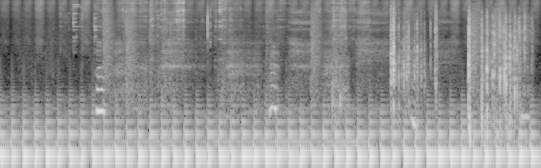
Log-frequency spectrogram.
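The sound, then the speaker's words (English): A scattered series of hard plastic clacks and clatters as cell phones and alarm pagers are tossed out onto a hallway floor, irregular sharp hits over a steady low electrical hum. “Now everyone slowly pull out your alarm pagers and cell phones and toss them outside into the hallway.”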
